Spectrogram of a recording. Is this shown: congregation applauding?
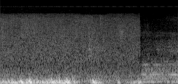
no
